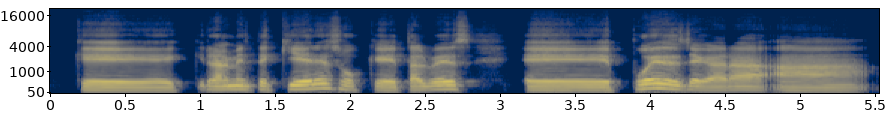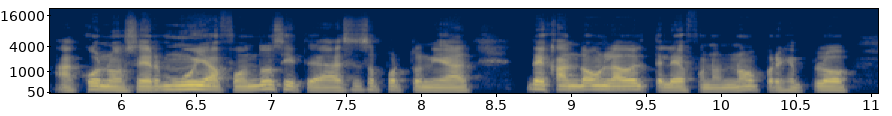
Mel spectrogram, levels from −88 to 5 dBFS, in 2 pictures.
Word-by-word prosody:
que 105 -3 +2
realmente 130 +1 0
quieres 160 +3 +4
o 130 - -5
que 115 -2 +1
tal 120 0 -1
vez, 150 +1 +2 0.3
eh, 115 -2 +2
puedes 165 -2 +5
llegar 115 -3 +1
a 120 -1 +1
a 100 -3 -3
a 105 0 -6
conocer 120 -2 -1
muy 145 +3 +3
a 130 -3 +2
fondo 125 +7 -2
si 145 -4 -6
te 115 - -7
das 105 +1 -4
esa 120 - -10
oportunidad 105 -4 -5 0.3
dejando 135 -4 +1
a - - +2
un 140 0 +1
lado 130 0 +3
el 130 -1 -3
teléfono, 110 -5 -4
¿no? 120 +5 -5
Por - - -5
ejemplo, 110 +2 -4
120 Hz, 170 wpm, -23 LUFS, 110-135 Hz, 0.3 s, puedes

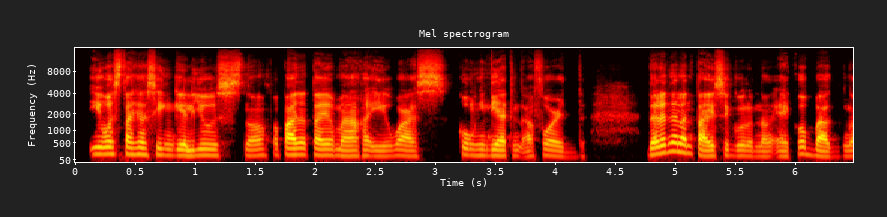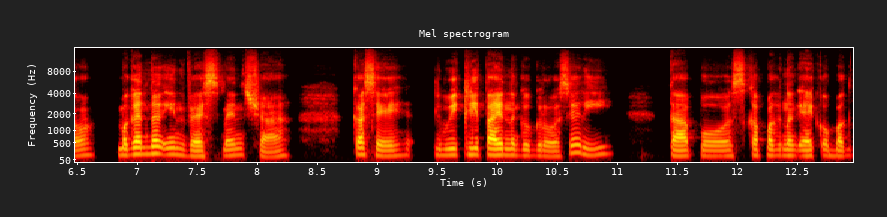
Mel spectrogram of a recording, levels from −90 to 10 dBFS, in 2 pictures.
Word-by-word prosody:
iwas 185 0 +4
tayo 180 -1 +2
sa 170 - +1
single 155 -3 0
use 155 -1 0
'no 150 +2 -4
papaano 165 +2 +4
tayo 155 -2 +2
makakaiwas 140 -1 -1
kung 160 -3 -5
hindi 150 0 -1
natin 145 0 -1
afford, 135 -7 -5 0.6
dala 195 +7 +6
na 255 - +3
lang 215 -3 +2
tayo 135 - +4
siguro 140 -3 -3
ng 130 0 -7
ecobag 130 -1 -1
'no, 145 +4 -6 0.2
magandang 180 +3 +3
investment 150 0 -1
siya 130 +6 -2 0.5
kasi 150 -4 +1 0.3
weekly 165 +1 +2
tayo 160 -1 +9
naggo-grocery 155 +6 -6 0.4
tapos 140 -1 -1
kapag 150 -1 -3
nag-ecobag 145 -1 -3
150 Hz, 145 wpm, -23 LUFS, 140-165 Hz, 0.6 s, tayo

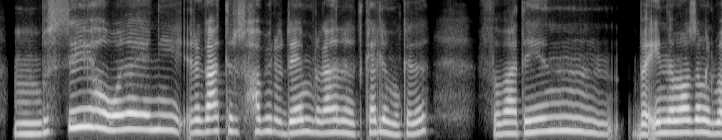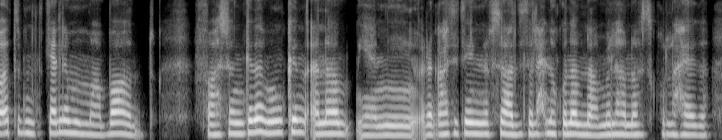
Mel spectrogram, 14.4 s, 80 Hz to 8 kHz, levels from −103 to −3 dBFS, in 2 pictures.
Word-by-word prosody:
امم 220 0 -1
بُصّي، 345 +9 +1
هو 315 -4 +5
أنا 320 +1 +5
يعني 305 -3 0
رجعت 265 +3 +1
لصحابي 265 0 -5
القدّام 250 0 0
رجعنا 240 -1 0
نتكلّم 245 +1 -2
وكده، 225 +7 -5 0.5
فبعدين 230 +4 -1 0.8
بقينا 230 +3 +2
معظم 250 +1 +4
الوقت 230 +1 +1
بنتكلم 235 0 -1
ومع 215 -3 -3
بعض. 220 0 0 0.5
فعشان 210 +2 -2
كده 250 +3 +4
ممكن 245 +1 +2
أنا 225 +1 +2
م 220 - -4
يعني 195 0 -2
رجعت 210 +2 -3
تاني 225 -1 +2
لنفس 220 +1 -3
العادات 215 -1 +1
اللي 220 0 -1
إحنا 230 0 -2
كنّا 220 0 +3
بنعملها 210 +1 -1
نفس 205 +1 -3
كل 215 -1 -8
حاجة، 200 -1 -4
230 Hz, 145 wpm, -22 LUFS, 215-250 Hz, 0.8 s, هو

